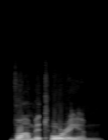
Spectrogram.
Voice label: "vomitorium", American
